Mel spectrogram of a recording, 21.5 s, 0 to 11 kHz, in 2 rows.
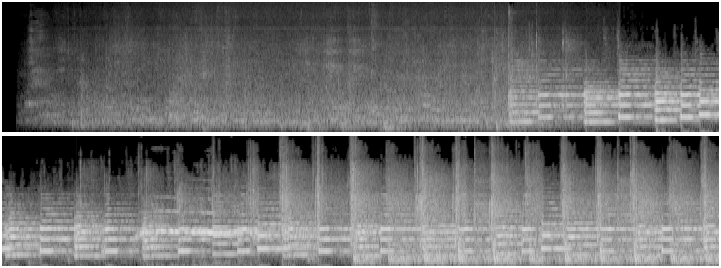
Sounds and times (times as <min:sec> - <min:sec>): Inside, large room or hall: 0:00.2 - 0:21.5
Music: 0:05.6 - 0:21.5.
